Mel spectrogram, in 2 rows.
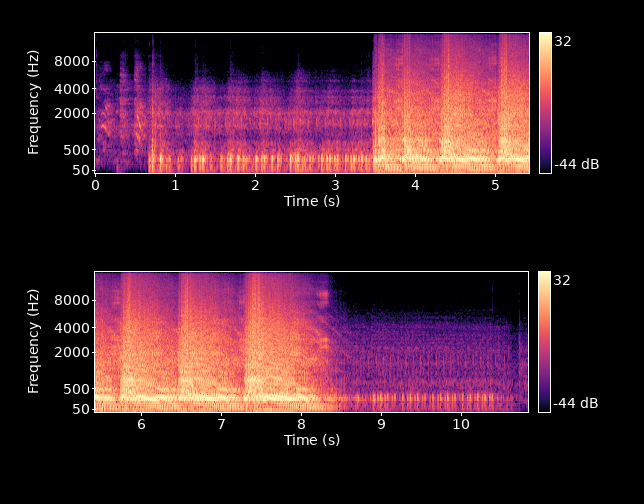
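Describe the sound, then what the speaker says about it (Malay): A 2013 Ducati Multistrada 1200 engine cranks and catches, idles with a lumpy rumble, then revs loudly in several sharp bursts before dropping back to idle. "Okay, kita start bagi korang dengar."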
